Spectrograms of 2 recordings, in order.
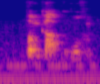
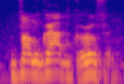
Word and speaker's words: Vom Grab Gerufen: Vom Grab Gerufen. Vom Grab Gerufen.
